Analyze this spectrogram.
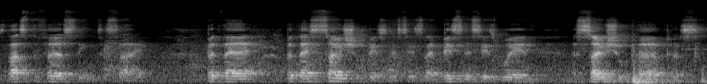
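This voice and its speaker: A man at a moderate pace with big swings in loudness, audible room echo and noticeable background noise. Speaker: professor. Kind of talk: lecture.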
